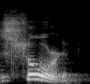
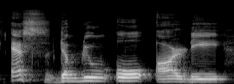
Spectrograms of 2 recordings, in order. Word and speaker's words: sword: In sword, SWORD, sword. W is silent.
